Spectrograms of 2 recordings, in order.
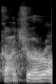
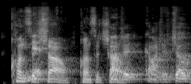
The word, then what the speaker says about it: Conceição: What Conchero or his pronounce his name? Conceição, the next great Portuguese coach.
